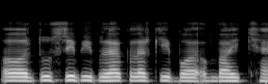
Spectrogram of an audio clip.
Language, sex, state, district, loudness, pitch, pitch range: Hindi, female, Punjab, Pathankot, -15 LUFS, 175 Hz, 165-180 Hz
